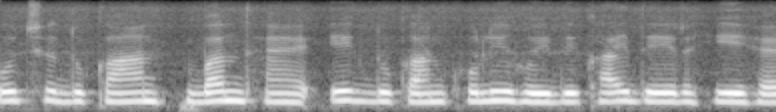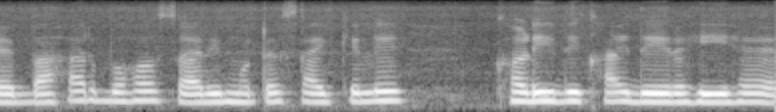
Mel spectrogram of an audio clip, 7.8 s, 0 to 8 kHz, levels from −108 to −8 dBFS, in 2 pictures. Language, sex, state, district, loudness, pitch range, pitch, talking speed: Hindi, female, Uttar Pradesh, Jyotiba Phule Nagar, -16 LUFS, 185-200 Hz, 195 Hz, 160 wpm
